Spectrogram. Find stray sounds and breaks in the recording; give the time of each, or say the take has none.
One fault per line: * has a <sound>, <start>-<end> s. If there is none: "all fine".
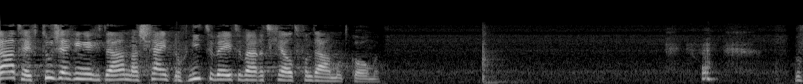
* has a thud, 4.8-5.4 s
* has a laugh, 6.6-7.6 s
